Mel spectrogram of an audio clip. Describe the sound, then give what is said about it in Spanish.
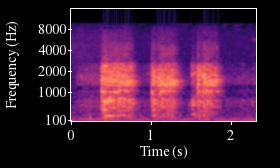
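A cough as it would sound on Mars, picked up by a microphone: three loud, rasping bursts of similar length, separated by short pauses. “la segunda parte del tosido es tal y como lo escucharíamos en Marte con este micrófono. O sea, la primera entrada es la tos en la Tierra.”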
